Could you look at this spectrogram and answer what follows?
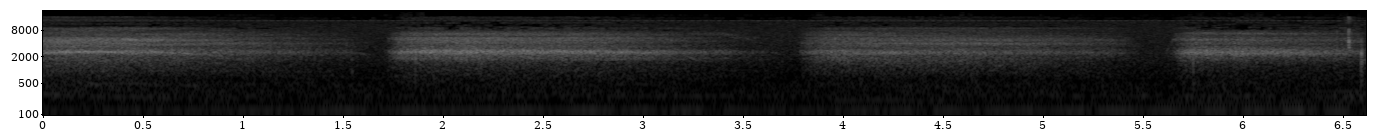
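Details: Loud, hissing nasal breaths with a faint whistling edge, roughly three cycles, from a patient several days after septorhinoplasty, intranasal splints still in place.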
